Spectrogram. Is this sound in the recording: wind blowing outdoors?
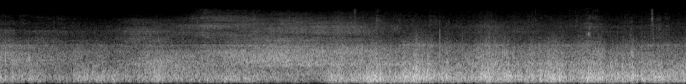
yes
